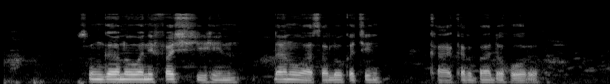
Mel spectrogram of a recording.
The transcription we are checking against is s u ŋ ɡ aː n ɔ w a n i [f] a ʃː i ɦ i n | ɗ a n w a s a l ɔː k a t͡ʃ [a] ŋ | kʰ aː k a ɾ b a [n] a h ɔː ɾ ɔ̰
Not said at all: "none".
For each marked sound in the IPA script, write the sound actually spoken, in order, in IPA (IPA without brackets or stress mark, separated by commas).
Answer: f, i, d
